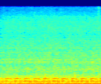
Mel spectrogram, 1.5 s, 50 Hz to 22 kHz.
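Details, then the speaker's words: LS4 Impala SS after new plugs, wires and valve cover gaskets, cold start at idle: steady, even pulses with no stumbles. Before the repair it misfired for a while on every cold start until it warmed up; it now fires cleanly. "oh that sounds good every time I would start it from cold it would misfire for a while"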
